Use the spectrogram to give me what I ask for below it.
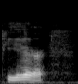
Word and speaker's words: Pierre: What people don't realize that from Pierre, South Dakota, you would pronounce it Pierre, South Dakota,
